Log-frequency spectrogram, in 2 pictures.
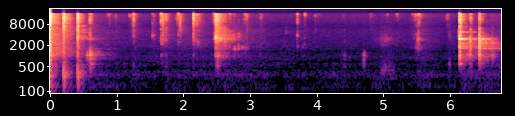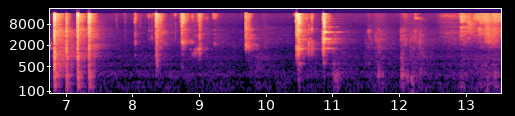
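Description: Eggs being cracked and whisked in a bowl: scattered sharp clinks and taps of shell and utensil against the bowl, with a quick run of strikes about six seconds in and a short scrape near the end.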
